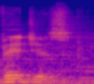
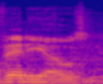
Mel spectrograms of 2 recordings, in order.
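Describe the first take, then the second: First: It is said as two syllables, "vij-es". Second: It is said as three syllables, "vid-ee-ohs". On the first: The speaker calls it right. "They don't know it's called vidges" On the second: The speaker calls it wrong. "They call it videos"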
